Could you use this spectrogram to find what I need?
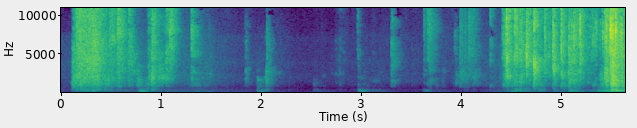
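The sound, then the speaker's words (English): Bubble wrap popping underfoot: dense bursts of sharp crackling at the start and end, with scattered single pops in between. It's loud, with no voices. “Were you stepping on bubbles? Bubble wrap.”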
